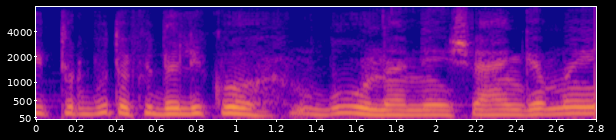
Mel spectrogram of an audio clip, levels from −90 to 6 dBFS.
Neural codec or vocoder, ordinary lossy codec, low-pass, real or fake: none; Opus, 16 kbps; 7.2 kHz; real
